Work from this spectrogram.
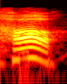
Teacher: इन्हें बोलते हुए मुख से कंपन नहीं होता। लेकिन हां जब हम बोलते हैं ह तो स्वर तंत्रियों में क्या होता है? कंपन होता है। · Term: सघोष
